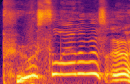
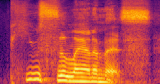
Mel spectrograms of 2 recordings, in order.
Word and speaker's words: pusillanimous: pronounce word is pusillanimous puse lana moszer that just sounds bad no it's pusillanimous someone who's pusillanimous lily-livered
